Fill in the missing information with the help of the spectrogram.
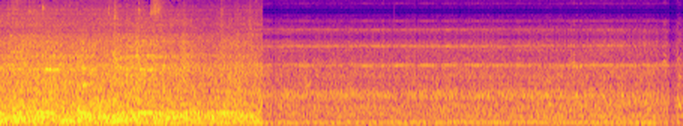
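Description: Railway passenger coaches rolling past at close range, wheels rumbling with scattered clicks on the rails. About three and a half seconds in, the sound cuts abruptly to a quieter, steady rumble.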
